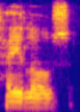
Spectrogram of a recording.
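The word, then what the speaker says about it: halos: radioactive HS good grief it's pronounced Hal laws see ad homin and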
